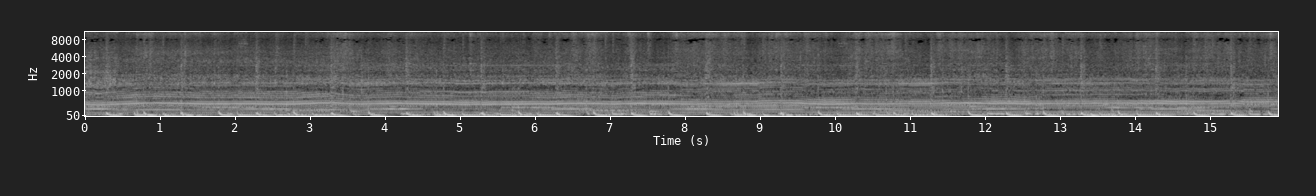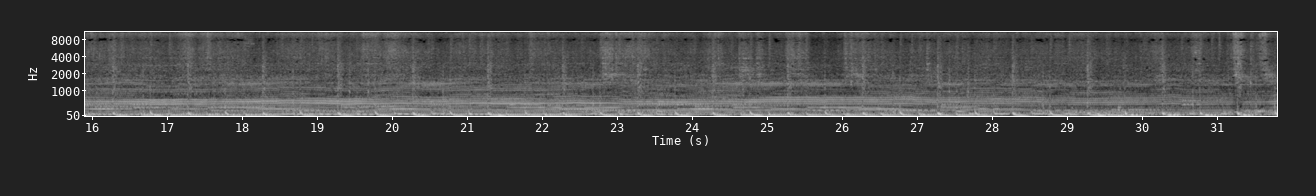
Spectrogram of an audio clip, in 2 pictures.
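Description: Backpack brush cutter engine running at high revs, its pitch wavering slightly as the 45 cm steel blade cuts through young grass.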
